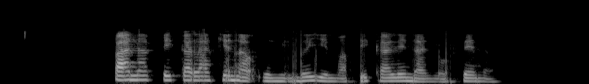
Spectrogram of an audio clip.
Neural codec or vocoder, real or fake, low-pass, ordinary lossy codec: codec, 16 kHz, 4 kbps, FreqCodec, larger model; fake; 5.4 kHz; Opus, 64 kbps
